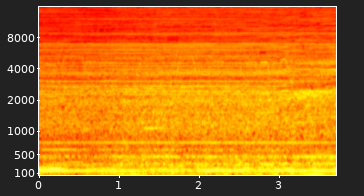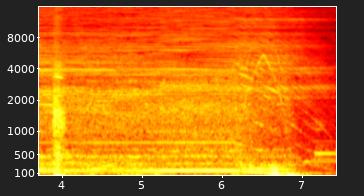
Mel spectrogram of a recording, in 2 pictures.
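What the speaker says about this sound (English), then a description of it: "But this little spindle seems to be doing real good." A small spindle on a Genmitsu 4040 Pro CNC machine whines steadily while cutting a tiny test job, with a sharp click midway and the pitch falling as it spins down at the end.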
